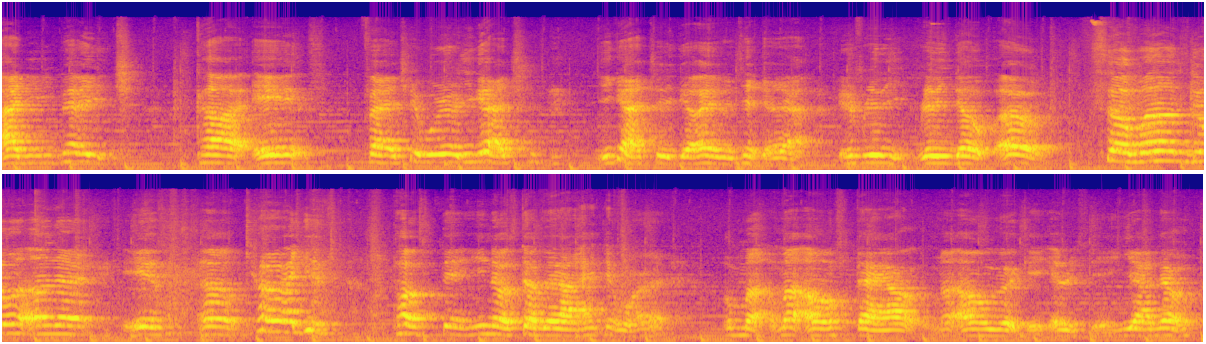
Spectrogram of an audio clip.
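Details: Dysarthria in an adult man with cerebral palsy; people have laughed at the way he talks since childhood. Cerebral palsy is named, but no speech disorder is formally named.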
